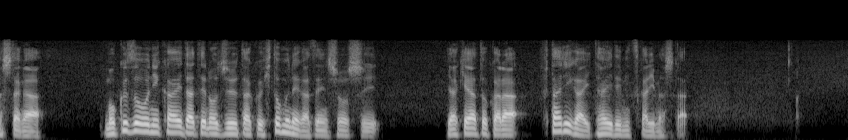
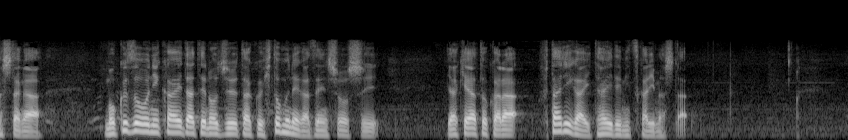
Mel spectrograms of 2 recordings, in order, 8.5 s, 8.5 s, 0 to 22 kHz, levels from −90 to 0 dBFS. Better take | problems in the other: second | noise reduction (neural mask model Resemble Enhance denoiser)

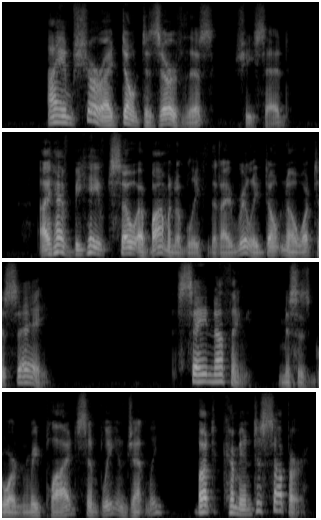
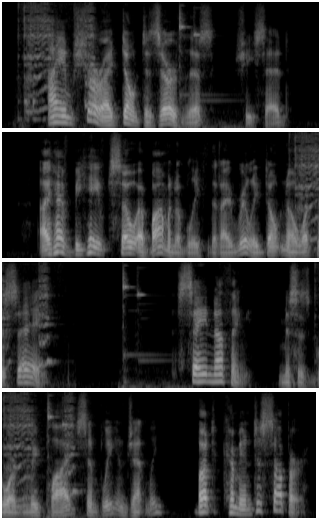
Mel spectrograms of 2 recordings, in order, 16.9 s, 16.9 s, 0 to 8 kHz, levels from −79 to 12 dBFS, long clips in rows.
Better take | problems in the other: first | background sound (Fart + Doorbell); 12 dB below the speech

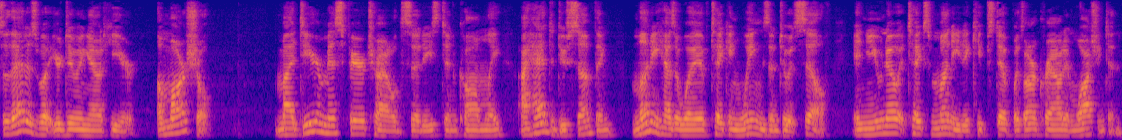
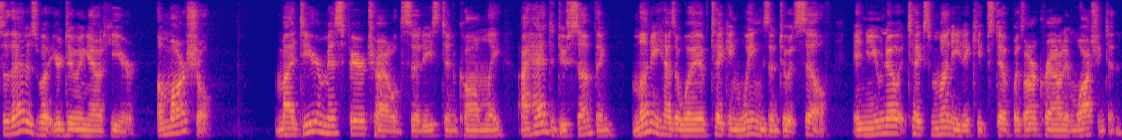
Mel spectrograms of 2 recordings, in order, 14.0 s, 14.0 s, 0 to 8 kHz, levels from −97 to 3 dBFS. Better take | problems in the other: first | noise reduction (neural mask model RNNoise)

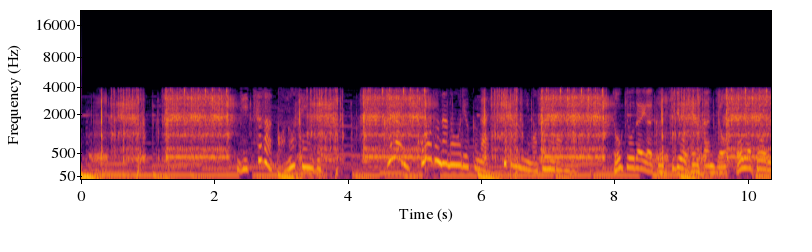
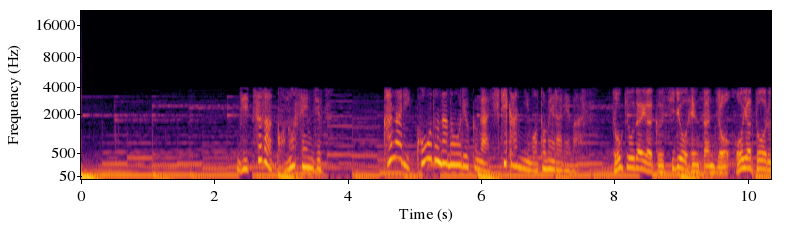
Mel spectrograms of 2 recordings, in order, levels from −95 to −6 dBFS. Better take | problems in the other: second | background sound (Telephone); 3 dB below the speech

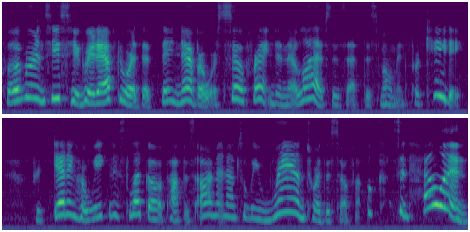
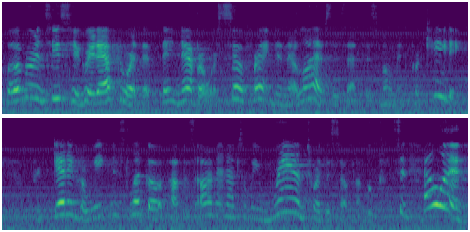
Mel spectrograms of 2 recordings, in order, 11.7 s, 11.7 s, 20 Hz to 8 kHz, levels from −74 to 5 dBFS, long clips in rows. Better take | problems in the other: first | background sound (Mechanisms); 15 dB below the speech // room echo; dies away in 2.7 s

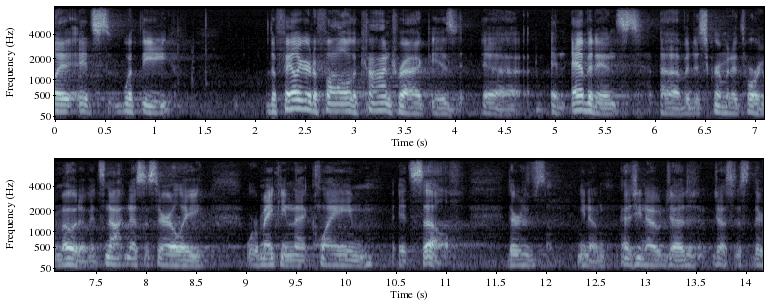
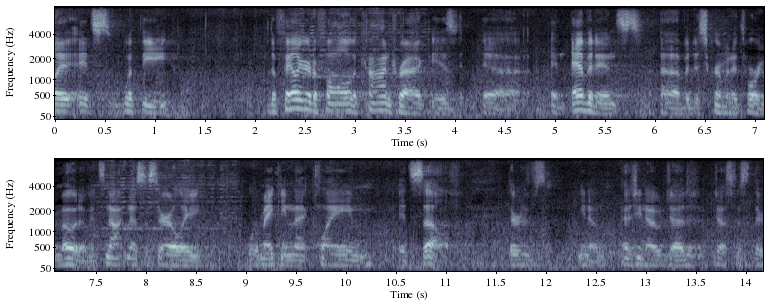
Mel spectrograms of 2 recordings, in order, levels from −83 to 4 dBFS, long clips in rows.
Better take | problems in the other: first | background sound (Fire + Screech); 15 dB below the speech

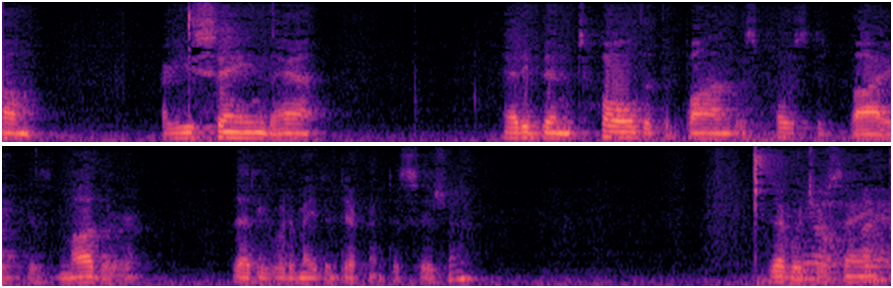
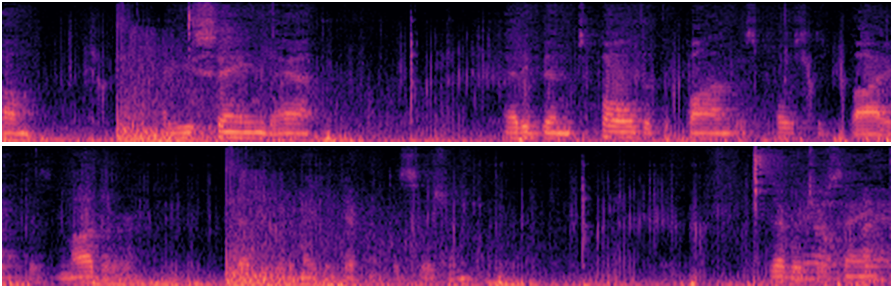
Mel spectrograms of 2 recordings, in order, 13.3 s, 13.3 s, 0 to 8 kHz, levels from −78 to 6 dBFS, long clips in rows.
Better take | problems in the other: first | background sound (Glass + Gunshot, gunfire); 1 dB below the speech

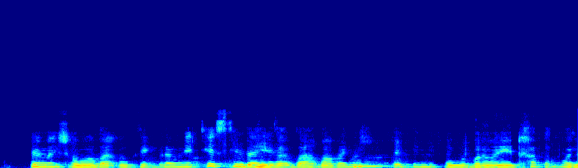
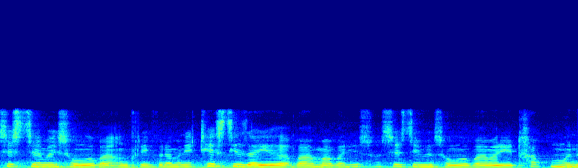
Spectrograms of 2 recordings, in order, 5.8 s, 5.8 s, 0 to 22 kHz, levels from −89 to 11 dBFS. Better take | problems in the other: second | noise reduction (neural mask model DeepFilterNet 3)

